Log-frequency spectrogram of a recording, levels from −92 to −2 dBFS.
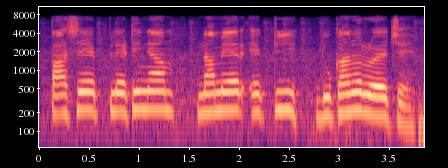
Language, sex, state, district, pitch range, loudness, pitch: Bengali, male, Assam, Hailakandi, 185-220 Hz, -15 LUFS, 205 Hz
